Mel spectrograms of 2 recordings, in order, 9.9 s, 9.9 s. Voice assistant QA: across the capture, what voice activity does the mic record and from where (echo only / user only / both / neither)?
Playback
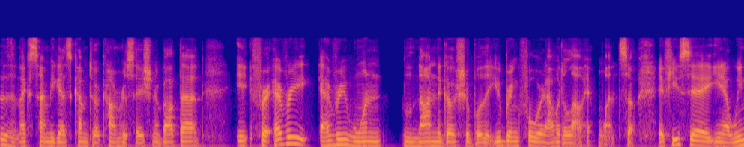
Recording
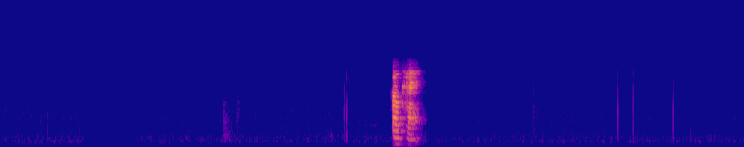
user only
